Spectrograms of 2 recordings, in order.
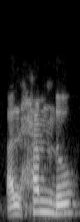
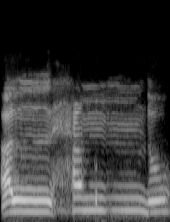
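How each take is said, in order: First: The word is said quickly without holding the sounds. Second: The sounds are stretched out far too long. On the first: "ये सही नहीं, थोड़ा सा मतलब रुकते हुए पढ़ना है सर।" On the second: "ज्यादा खींचे जा रहा है।"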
